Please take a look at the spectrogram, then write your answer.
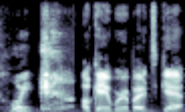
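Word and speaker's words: Hawick: Now, some people pronounce it Howick, but a quick Google has taught me that people from Hoyk tend to call it Hoyk.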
